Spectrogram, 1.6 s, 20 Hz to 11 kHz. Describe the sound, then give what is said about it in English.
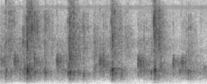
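A crowd applauds standing couples married 20 years or less, many hands clapping in a dense, bright wash with a few sharper claps standing out at a fairly even rhythm, moderately loud throughout. “Give them an applause. They deserve it.”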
